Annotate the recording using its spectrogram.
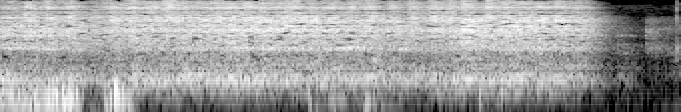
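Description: A steady faint hiss of background room noise, with a few soft taps in the first second and one about two seconds in; it fades out to silence near the end.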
